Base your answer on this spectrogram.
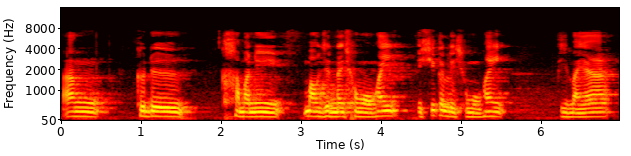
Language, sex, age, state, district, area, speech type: Bodo, female, 60+, Assam, Chirang, rural, spontaneous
